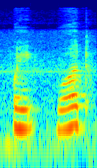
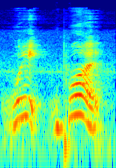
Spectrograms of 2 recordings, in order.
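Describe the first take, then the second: First: Said in the usual way. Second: Surprised. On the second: Real, not acted. Confused reading the script.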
